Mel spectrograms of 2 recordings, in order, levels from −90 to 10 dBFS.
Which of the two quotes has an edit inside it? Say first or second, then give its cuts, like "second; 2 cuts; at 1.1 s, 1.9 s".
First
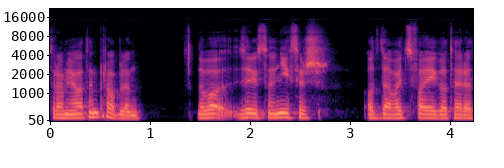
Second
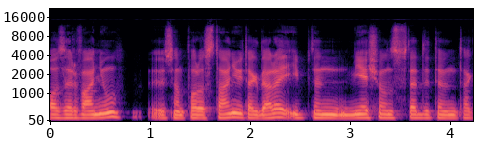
first; 1 cut; at 1.4 s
